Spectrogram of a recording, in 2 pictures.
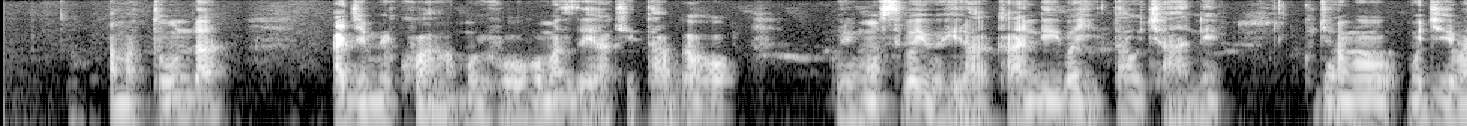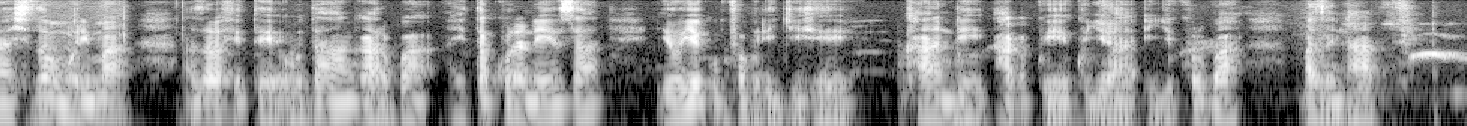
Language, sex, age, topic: Kinyarwanda, female, 18-24, agriculture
